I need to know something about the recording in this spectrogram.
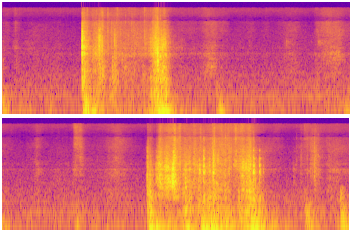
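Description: A plastic roofing sheet rustles and crinkles in bursts.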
